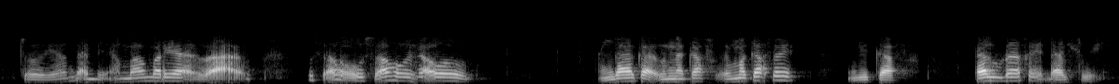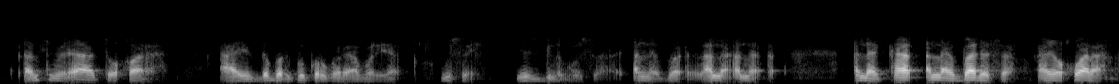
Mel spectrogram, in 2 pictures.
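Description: The whole thing runs through the G.729 codec, so it's band-limited to roughly 250 Hz to 3.4 kHz and has that rough, slightly synthetic 8 kbit/s sheen throughout. At 4.10 to 4.26 s, and again at 7.60 to 7.69 s, you get VoIP packet loss concealed by the speech codec. About 80 ms and 60 ms of audio went missing, and the decoder stretched its last frame into a buzzy tone or coloured noise that fades and takes a moment to recover.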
